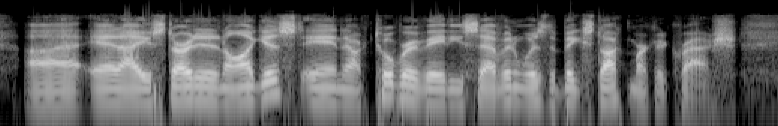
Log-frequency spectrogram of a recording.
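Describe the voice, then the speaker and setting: In a dry, close sound with no echo and a quiet background, a man speaks at a fairly quick pace. His pitch is fairly low and his intonation fairly even. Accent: Maritime Canadian. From Nova Scotia, Canada. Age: 60s. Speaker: financial advisor, company CEO. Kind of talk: podcast interview.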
